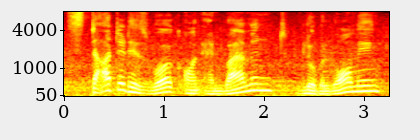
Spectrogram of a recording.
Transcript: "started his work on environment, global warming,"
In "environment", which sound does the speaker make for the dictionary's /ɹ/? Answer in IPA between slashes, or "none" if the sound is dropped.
none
